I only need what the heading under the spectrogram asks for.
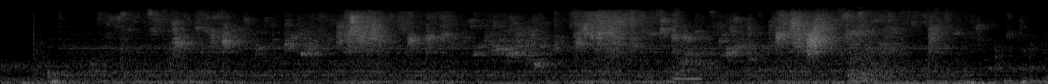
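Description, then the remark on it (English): Water runs steadily from a tap while someone washes cleaning milk off their face with water, with several louder splashing bursts rising over the continuous hiss. No one speaks. “I still have the water on it though, and now we're gonna wash everything off with water.”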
